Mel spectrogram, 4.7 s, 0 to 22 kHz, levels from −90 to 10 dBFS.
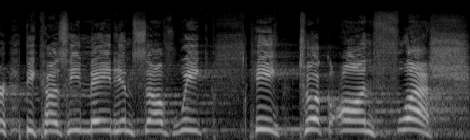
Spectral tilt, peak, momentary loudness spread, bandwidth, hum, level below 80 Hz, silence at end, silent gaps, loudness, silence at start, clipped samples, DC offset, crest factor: -3.5 dB/octave; -12 dBFS; 7 LU; 15.5 kHz; none; -70 dBFS; 0 s; none; -28 LUFS; 0 s; under 0.1%; under 0.1%; 18 dB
